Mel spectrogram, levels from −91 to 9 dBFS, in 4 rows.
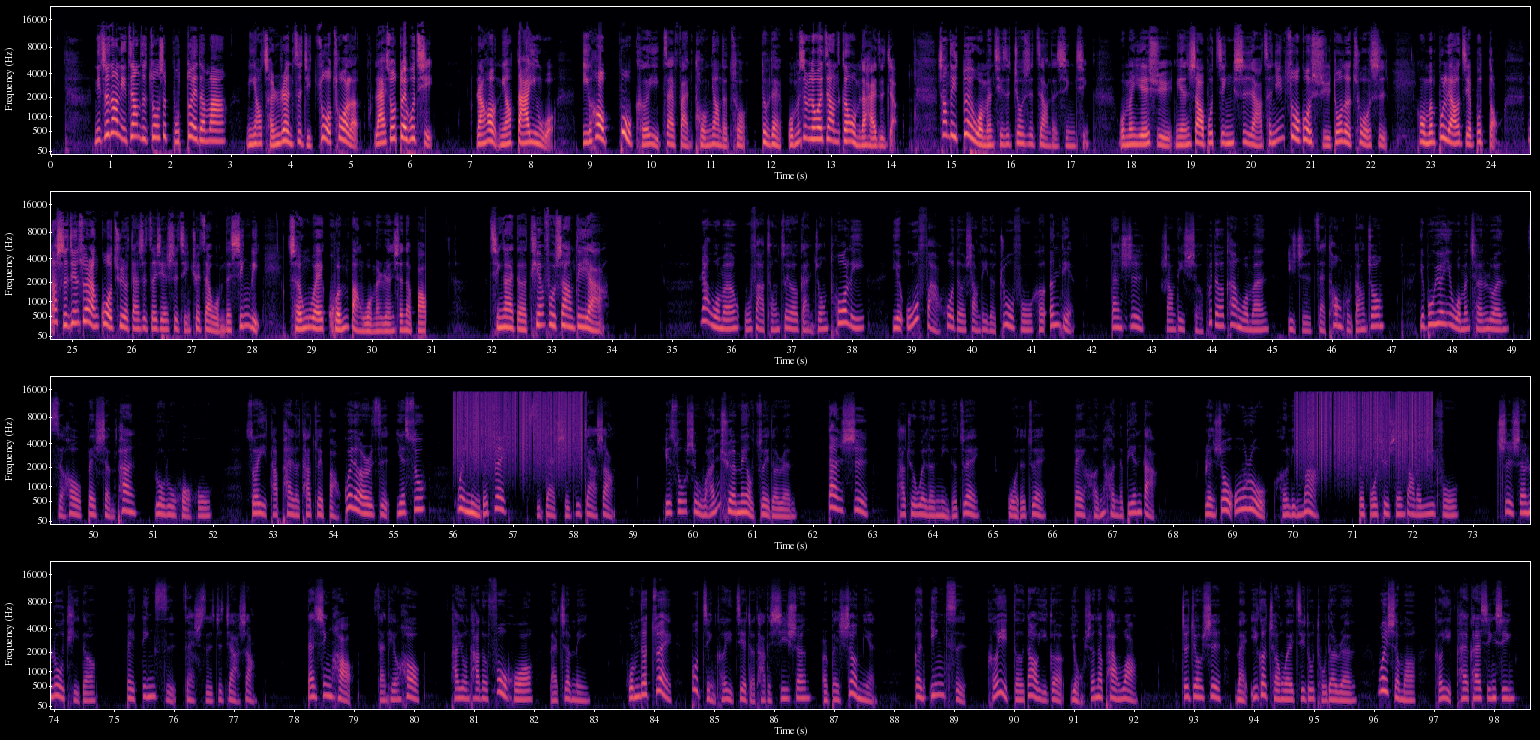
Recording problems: crackling; noticeable; from 56 to 58 s and from 1:10 to 1:12; 10 dB below the speech

